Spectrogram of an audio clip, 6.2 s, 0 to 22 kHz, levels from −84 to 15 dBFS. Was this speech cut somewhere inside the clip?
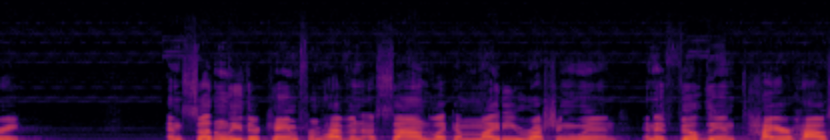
yes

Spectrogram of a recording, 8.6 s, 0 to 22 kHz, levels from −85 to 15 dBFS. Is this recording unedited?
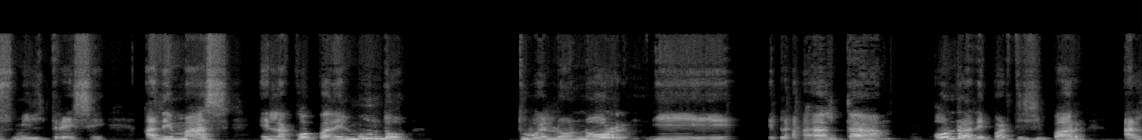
yes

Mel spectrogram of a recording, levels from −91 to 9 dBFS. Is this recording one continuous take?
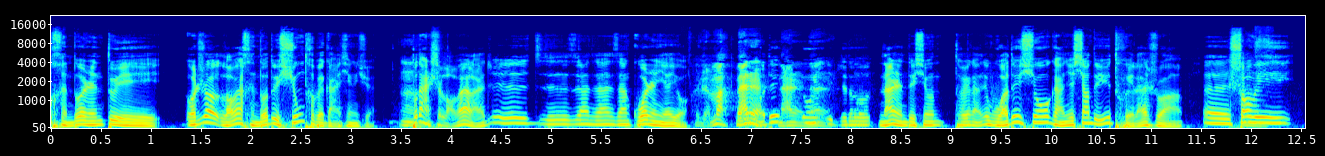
yes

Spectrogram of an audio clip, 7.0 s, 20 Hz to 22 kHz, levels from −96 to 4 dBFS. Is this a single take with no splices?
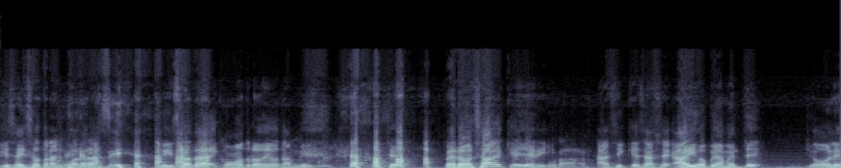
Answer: yes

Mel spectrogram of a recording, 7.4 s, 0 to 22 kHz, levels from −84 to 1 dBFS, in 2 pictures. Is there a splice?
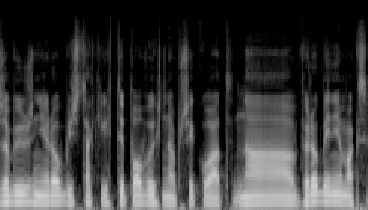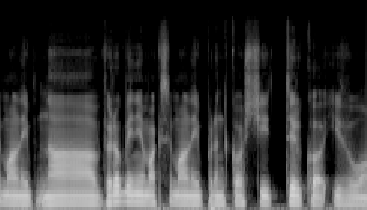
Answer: yes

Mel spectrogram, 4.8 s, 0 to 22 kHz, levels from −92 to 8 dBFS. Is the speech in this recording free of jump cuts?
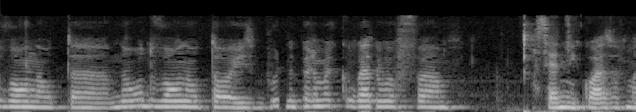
no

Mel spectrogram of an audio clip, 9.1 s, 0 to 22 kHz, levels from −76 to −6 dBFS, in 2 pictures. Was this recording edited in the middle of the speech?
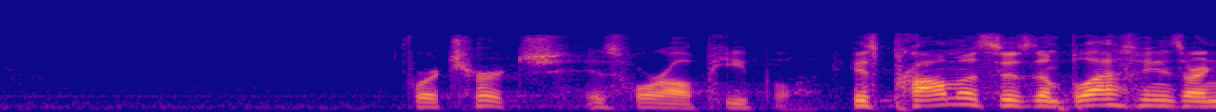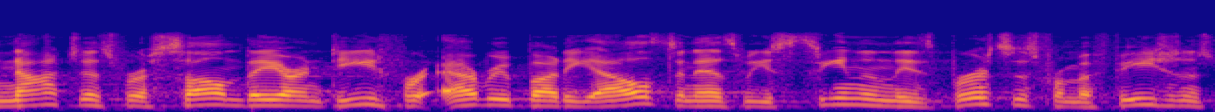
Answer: yes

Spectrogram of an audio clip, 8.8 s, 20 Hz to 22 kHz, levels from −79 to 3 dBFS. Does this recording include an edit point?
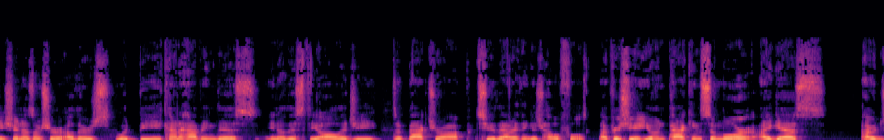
yes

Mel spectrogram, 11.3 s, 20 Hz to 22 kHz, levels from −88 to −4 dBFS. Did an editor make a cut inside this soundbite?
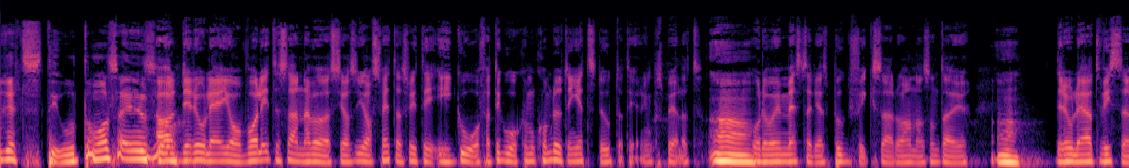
no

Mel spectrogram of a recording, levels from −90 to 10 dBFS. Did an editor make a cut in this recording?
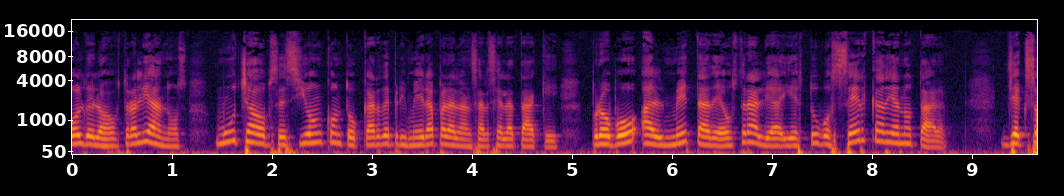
no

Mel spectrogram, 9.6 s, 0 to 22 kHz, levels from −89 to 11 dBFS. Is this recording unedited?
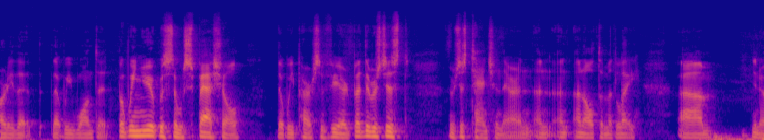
yes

